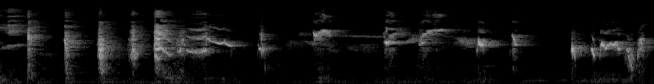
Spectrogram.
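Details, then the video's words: Young Bali myna lure song, sharp clicking bursts at the start followed by a run of clear whistled notes, some sliding and wavering, broken by brief pauses. "Pancingan Jalak Bali Muda"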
